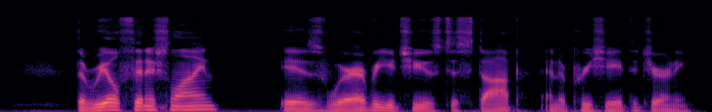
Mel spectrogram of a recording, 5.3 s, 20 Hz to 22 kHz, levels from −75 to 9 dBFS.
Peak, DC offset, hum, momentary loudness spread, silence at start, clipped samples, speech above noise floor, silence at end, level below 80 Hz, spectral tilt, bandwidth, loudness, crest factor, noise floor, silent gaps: -8 dBFS; under 0.1%; none; 11 LU; 0.6 s; under 0.1%; 29 dB; 0.15 s; -42 dBFS; -6 dB/octave; 12 kHz; -27 LUFS; 20 dB; -55 dBFS; none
